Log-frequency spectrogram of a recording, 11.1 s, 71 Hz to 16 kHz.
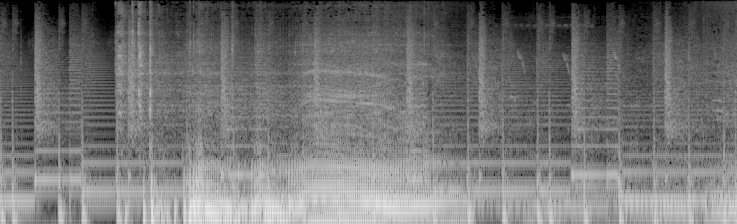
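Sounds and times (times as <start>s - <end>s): background music: 0.0s - 11.0s
motorcycle engine revving: 1.8s - 11.0s.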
